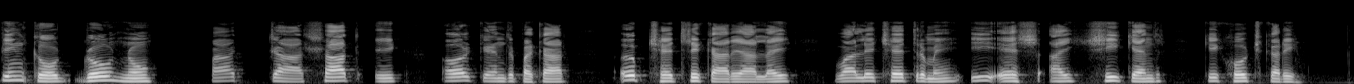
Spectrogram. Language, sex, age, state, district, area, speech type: Hindi, male, 30-45, Madhya Pradesh, Bhopal, urban, read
